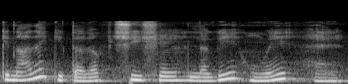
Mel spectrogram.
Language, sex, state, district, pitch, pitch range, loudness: Hindi, female, Uttar Pradesh, Lucknow, 190 Hz, 170-220 Hz, -14 LUFS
